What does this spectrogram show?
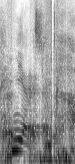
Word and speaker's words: Nieves: Nuestra Señora de las Nieves. Would you please repeat that last word, snows? Nieves. Nieves. Am I pronouncing that right?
